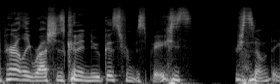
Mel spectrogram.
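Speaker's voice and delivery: laughing while talking, can't keep straight face. Repeating a claim about Russia, laughing while talking. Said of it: "I can't even say it with a straight face".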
